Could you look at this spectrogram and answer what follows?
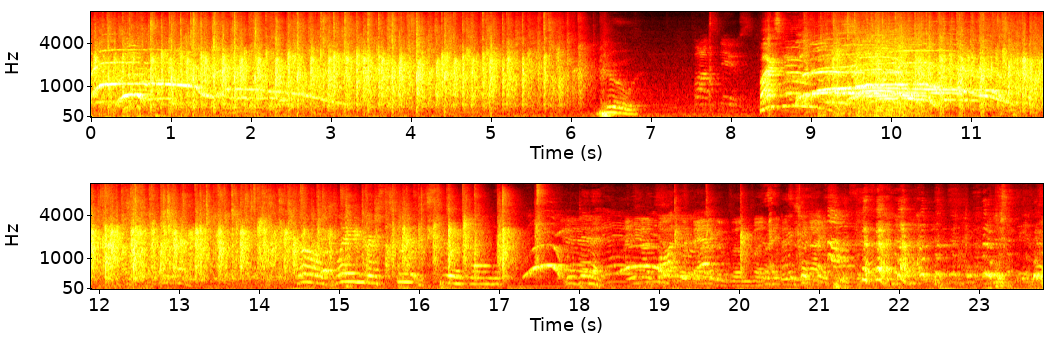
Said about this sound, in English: All right. So we're going to start with a round of applause for Fox News. Can we get a round of applause for Disney?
